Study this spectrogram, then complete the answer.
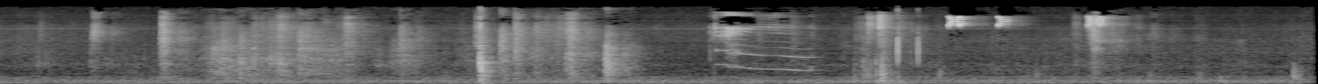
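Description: Kittens scamper and pounce with soft thumps and rustles.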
